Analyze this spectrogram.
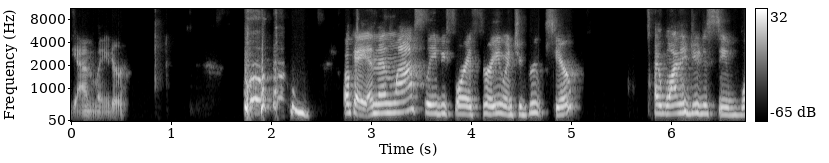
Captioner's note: cough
